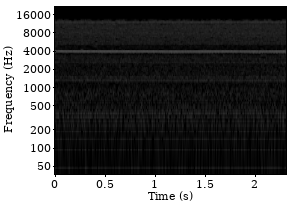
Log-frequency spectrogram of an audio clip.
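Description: Near silence: a faint hiss with a thin, steady high-pitched tone.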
